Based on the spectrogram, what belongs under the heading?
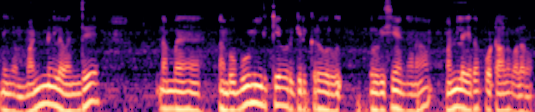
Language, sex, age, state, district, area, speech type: Tamil, male, 18-30, Tamil Nadu, Mayiladuthurai, urban, spontaneous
